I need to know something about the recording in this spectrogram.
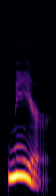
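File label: "near", English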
